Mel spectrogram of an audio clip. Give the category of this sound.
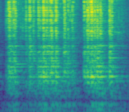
Sound effects > Other mechanisms, engines, machines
